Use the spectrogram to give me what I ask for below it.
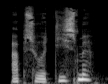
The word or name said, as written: absurdisme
